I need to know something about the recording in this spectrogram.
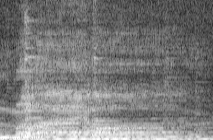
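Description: Small acoustic band playing: mandolin and guitars with a man singing long held notes.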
